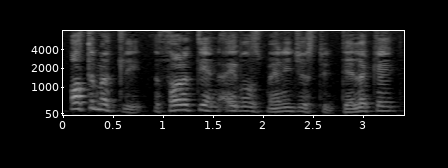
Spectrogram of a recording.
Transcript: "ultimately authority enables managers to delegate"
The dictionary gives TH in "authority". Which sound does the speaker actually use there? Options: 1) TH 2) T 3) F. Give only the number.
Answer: 1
